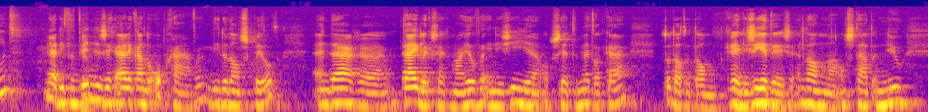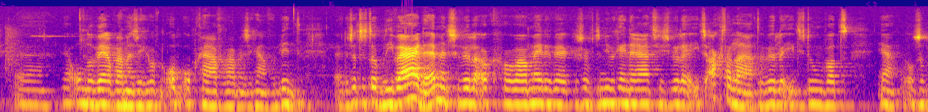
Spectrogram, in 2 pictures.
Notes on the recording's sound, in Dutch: welke tijdens World Workplace Europe is opgenomen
